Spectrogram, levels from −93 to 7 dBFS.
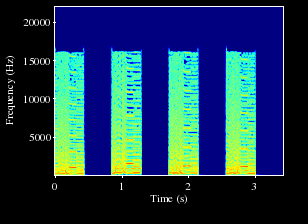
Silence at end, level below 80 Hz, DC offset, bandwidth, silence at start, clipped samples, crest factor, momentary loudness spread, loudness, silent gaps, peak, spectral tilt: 0.4 s; -62 dBFS; under 0.1%; 16.5 kHz; 0 s; under 0.1%; 18 dB; 12 LU; -18 LUFS; 0.51-0.85 s, 1.30-1.71 s, 2.20-2.57 s; -2 dBFS; -2 dB/octave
